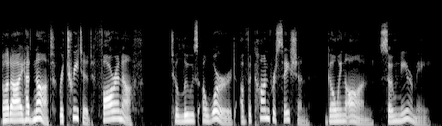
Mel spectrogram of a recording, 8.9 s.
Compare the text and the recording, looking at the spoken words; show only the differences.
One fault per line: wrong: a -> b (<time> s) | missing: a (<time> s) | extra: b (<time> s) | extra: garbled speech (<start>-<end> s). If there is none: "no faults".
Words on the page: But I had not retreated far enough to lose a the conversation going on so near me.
extra: word of (4.1 s)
